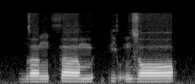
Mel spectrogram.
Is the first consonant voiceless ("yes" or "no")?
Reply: no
